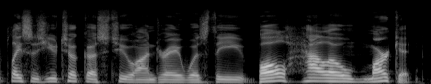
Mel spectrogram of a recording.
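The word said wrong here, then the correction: Bolhão: Help me pronounce that, please. – Okay, so I'm going to do it slowly because this is a toughie. Bulhão Market. – I wasn't Bulhão. Even close. I was not even close.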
